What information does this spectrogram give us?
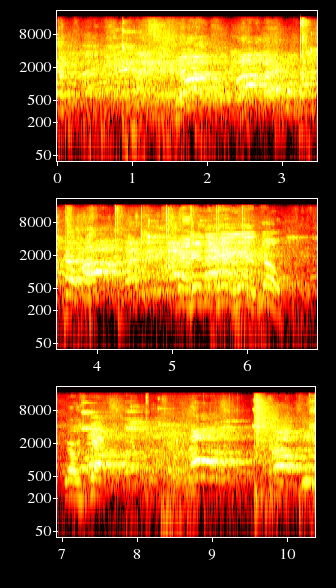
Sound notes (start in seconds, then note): none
